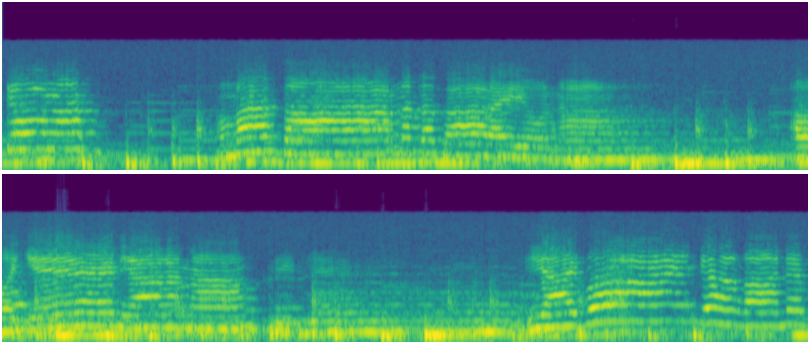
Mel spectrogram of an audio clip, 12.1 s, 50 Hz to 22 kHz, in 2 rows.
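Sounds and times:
instrumental backing: 0.0s - 12.0s
high voice singing held notes: 5.8s - 11.2s.

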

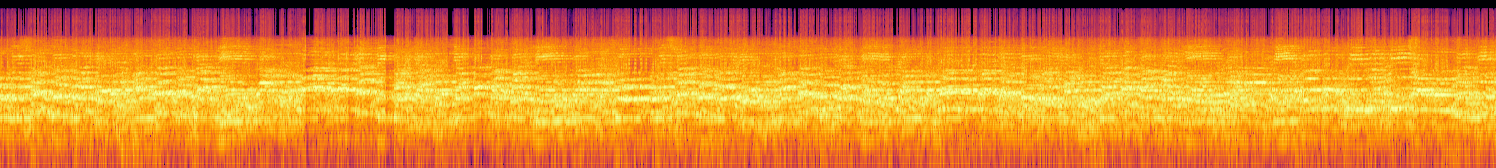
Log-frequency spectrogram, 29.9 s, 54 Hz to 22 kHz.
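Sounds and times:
children singing together: 0.0s - 29.9s.

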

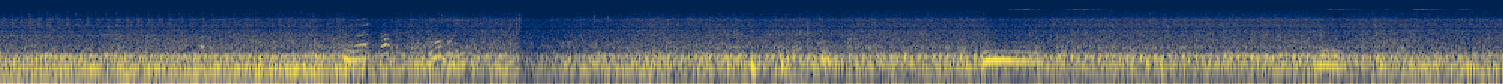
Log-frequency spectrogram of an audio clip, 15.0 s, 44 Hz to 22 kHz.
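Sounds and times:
van engine droning: 0.0s - 15.0s.

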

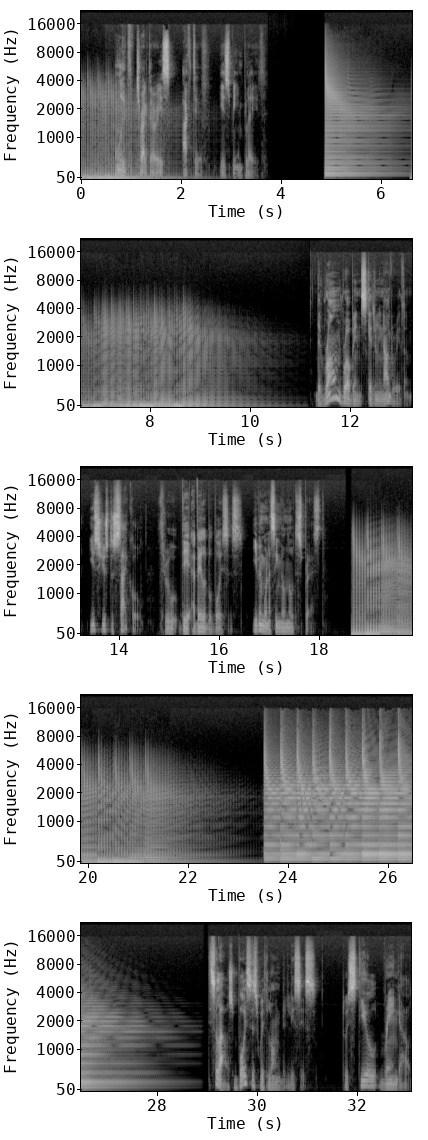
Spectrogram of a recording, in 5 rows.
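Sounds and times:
synth tones: 4.9s - 10.4s, 23.5s - 28.8s
synth chord ringing out: 4.9s - 10.5s, 18.7s - 28.9s.

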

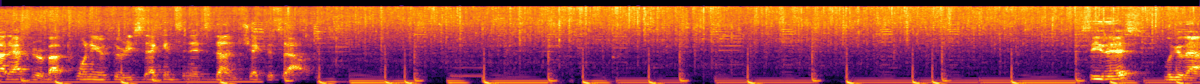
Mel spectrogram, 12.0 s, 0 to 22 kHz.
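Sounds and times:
background music with beat: 0.0s - 12.0s
fish sizzling in oil: 0.0s - 12.0s.

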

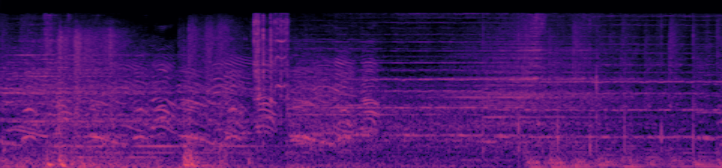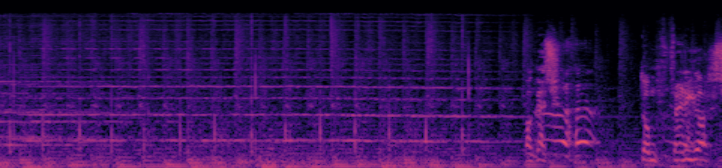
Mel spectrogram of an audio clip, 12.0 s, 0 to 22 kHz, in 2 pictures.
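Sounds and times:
fast-paced background music: 0.0s - 12.0s.

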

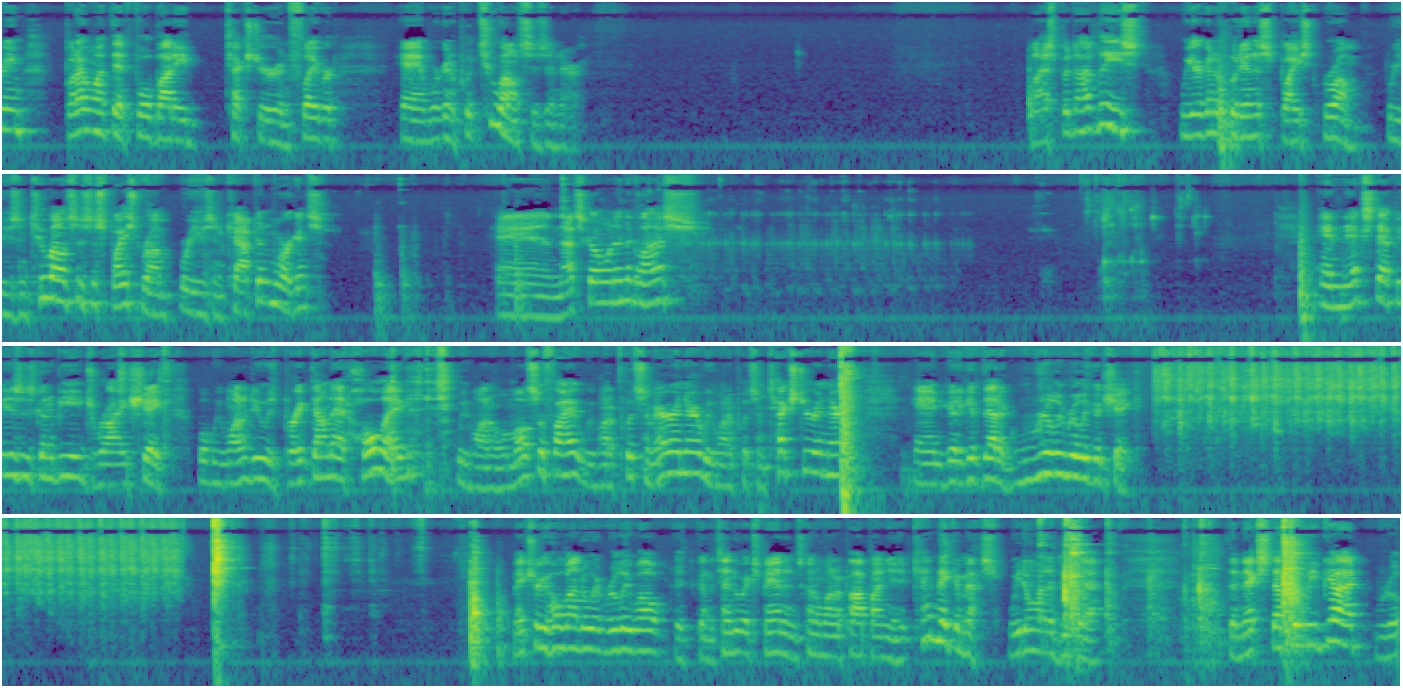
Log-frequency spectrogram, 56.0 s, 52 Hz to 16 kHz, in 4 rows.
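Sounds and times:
liquid pouring into metal jigger: 20.8s - 23.8s, 24.8s - 26.1s, 39.5s - 43.8s.

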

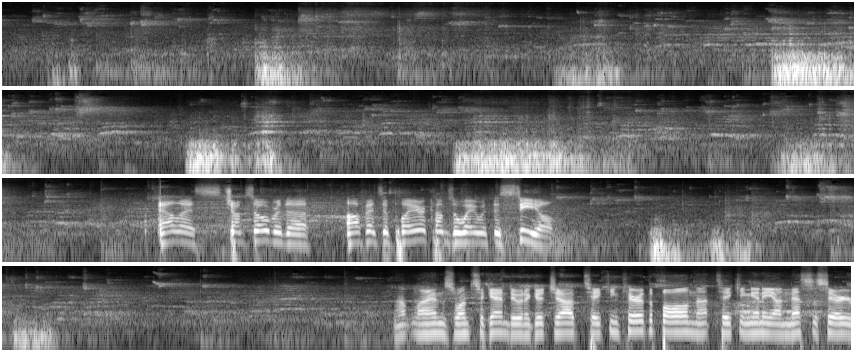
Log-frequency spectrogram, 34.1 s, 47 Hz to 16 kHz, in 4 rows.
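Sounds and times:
scattered voices: 0.4s - 1.0s, 2.5s - 3.8s, 5.5s - 22.7s, 23.5s - 26.4s.

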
